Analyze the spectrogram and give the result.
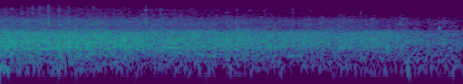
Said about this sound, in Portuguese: Dê um aplauso ao Senhor Jesus nessa manhã.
